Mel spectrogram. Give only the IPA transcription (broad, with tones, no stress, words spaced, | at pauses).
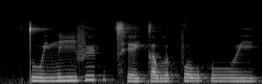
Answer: t̪uː˨jn̪iː˧fyː˥k̚ ɵ˧t̚t͡sʰe˨˧jkɐ˨˧wlʊ˨˥k̚ fo˧whuː˧j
